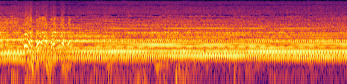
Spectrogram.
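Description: A loud, sustained air horn blast at a Hanover Horton football game, with a rich, brassy tone, holds steady for several seconds, piercing, with faint crowd noise underneath at the start.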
